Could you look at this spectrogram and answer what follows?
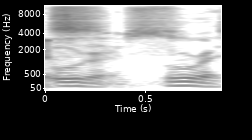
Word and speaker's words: Urus: So first of all, how do you say Urus or Urus?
